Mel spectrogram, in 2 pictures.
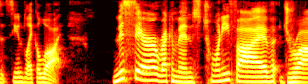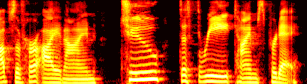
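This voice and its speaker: With a slightly bright, lowish voice, a female physician answers listeners' questions alone on her podcast. Her delivery is forceful and direct, laced with sarcasm, and a lingering cold leaves her sounding nasal.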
